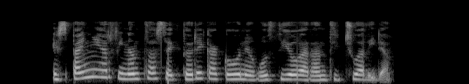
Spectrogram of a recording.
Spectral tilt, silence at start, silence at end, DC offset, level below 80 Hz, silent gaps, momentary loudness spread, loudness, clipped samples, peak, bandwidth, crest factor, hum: -3.5 dB/octave; 0.55 s; 0.8 s; under 0.1%; -64 dBFS; none; 5 LU; -24 LUFS; under 0.1%; -10 dBFS; 8 kHz; 16 dB; none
